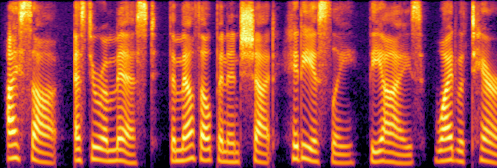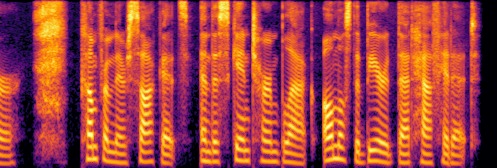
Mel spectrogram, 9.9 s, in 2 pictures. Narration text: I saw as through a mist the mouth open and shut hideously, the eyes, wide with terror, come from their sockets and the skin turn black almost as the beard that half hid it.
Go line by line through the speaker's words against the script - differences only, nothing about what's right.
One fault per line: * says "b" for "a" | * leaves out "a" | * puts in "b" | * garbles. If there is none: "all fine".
* leaves out "as"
